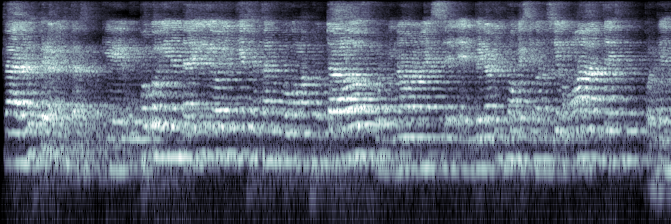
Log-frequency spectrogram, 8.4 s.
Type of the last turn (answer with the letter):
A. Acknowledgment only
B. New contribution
A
